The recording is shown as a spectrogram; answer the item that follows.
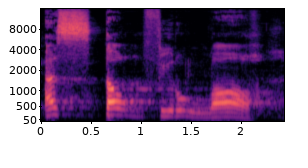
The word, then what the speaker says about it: استغفر اللہ: کی ادائیگی کی تھی استغفر اللہ، جس میں غین کی ادائیگی کو درست کیا تھا. اس کو دوبارہ پڑھ لیجئے. استغفر اللہ استغفر اللہ استغفر اللہ.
